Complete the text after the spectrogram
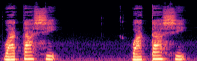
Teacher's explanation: Not dramatically, don't exaggerate. It's a subtle rise, you almost don't hear it. It sounds nearly flat, hence the term flat type. · It starts out low with wa, then gradually and slowly the pitch goes up. Not dramatically, don't exaggerate. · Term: flat pattern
